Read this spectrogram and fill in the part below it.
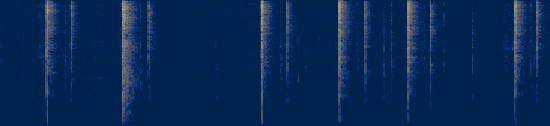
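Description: A Hubley Atomic Disintegrator toy cap gun fires caps in sharp, close, loud cracks, mostly in quick pairs spaced a second or so apart, against a quiet background.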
